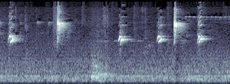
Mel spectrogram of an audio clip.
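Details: Brown-throated sunbird (konin) singing gacor full tembakan to get a reluctant bird singing: six sharp, high, clipped chirps spaced about half a second to a second apart.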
